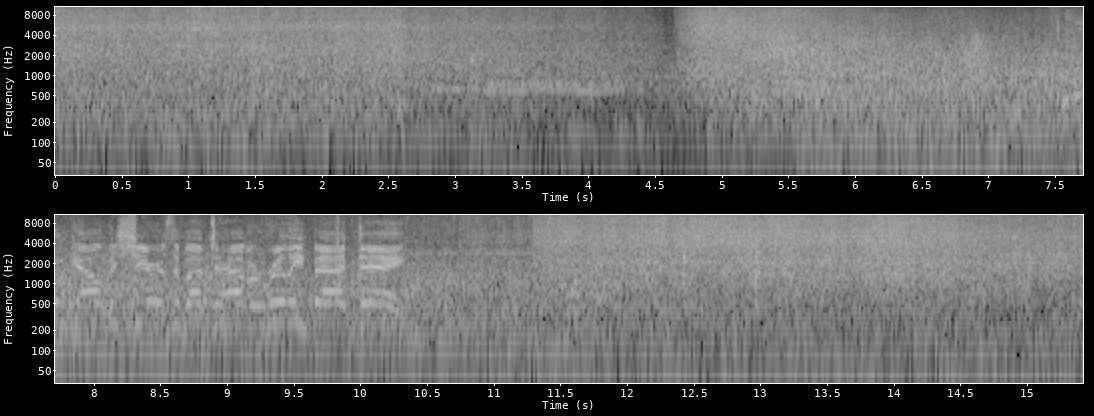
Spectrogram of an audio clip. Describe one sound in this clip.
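Strong wind roars across open water.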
